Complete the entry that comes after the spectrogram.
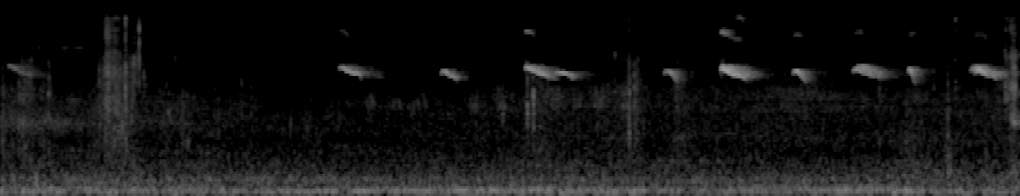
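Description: A small bird calling over a low steady outdoor rumble, repeating short high chirps that each fall in pitch, about two a second, starting a couple of seconds in.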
